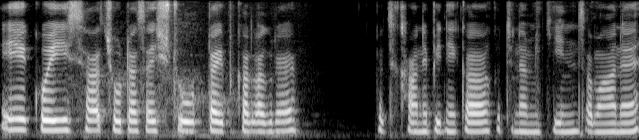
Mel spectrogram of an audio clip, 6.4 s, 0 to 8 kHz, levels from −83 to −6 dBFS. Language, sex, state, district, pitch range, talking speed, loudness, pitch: Hindi, female, Bihar, Kaimur, 190-215 Hz, 170 wpm, -17 LUFS, 200 Hz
